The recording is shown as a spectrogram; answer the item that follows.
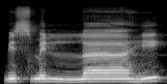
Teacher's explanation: یہ ہا پڑھا جائے گا سینے والی سائڈ سے بھاری آواز کے ساتھ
